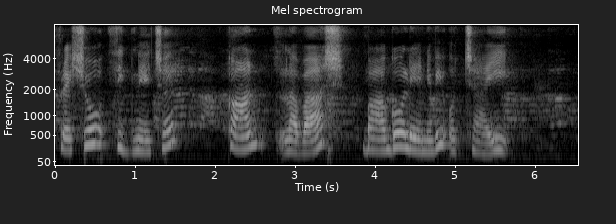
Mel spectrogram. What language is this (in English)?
Telugu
